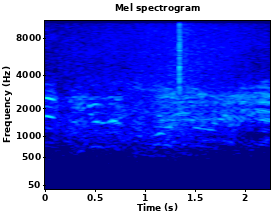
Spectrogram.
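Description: Near silence: faint room tone with only very faint traces of sound.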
